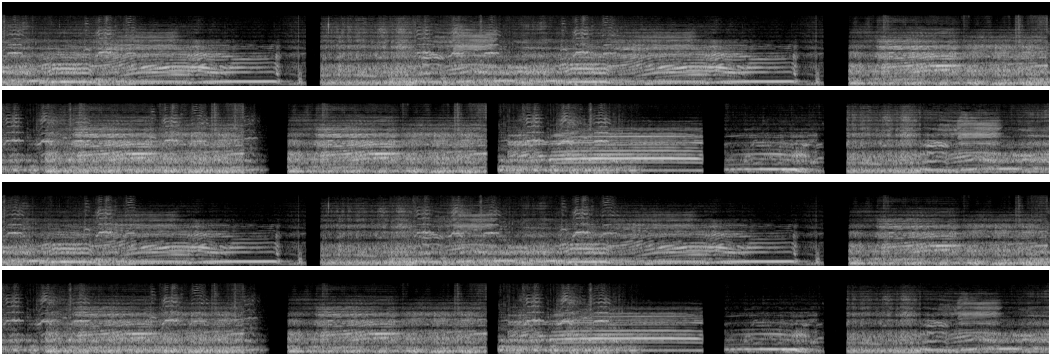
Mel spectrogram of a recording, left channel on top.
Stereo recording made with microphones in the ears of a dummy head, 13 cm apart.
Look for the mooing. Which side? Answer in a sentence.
In this clip you hear the mooing on the left.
